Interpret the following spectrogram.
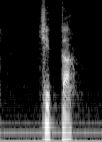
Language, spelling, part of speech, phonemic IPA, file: Italian, città, noun, /t͡ʃitˈta/, It-città.ogg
